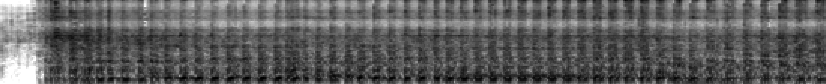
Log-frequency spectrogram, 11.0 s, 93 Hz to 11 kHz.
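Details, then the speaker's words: A 1971 Arctic Cat Panther 303 Wankel rotary snowmobile with a Spirit recoil conversion, started up; it catches after a quiet moment, then settles into a fast, even buzzing run with a steady low drone. Normal rotary running sound. "They got their own sound to them."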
